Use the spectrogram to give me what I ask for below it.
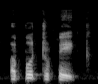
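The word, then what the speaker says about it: apotropaic: अगला शब्द है अपोट्रोपेक। देखो ये लिखा हुआ है, इसका जो पार्ट ऑफ स्पीच है ये है एडजेक्टिव, और इसका जो प्रोनाउंसिएशन है वो होगा अपाट्रोपेक। ऐसे पढ़ा जाता है।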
